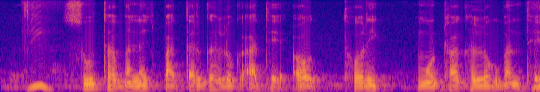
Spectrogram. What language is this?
Chhattisgarhi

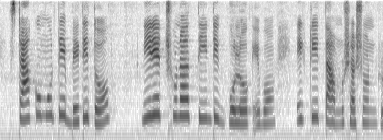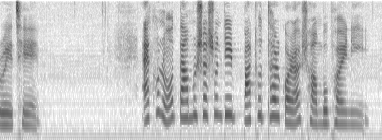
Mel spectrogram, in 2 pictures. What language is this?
Bangla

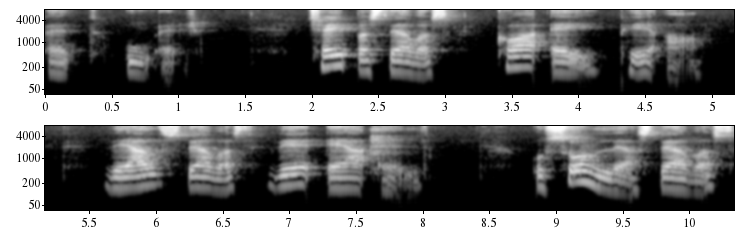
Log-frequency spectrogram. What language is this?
Faroese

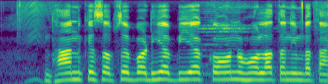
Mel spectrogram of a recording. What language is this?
Bhojpuri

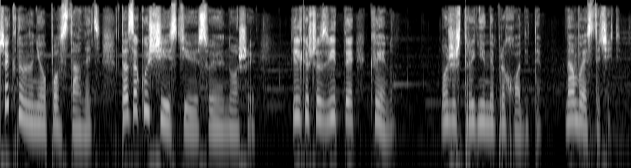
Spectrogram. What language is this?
Ukrainian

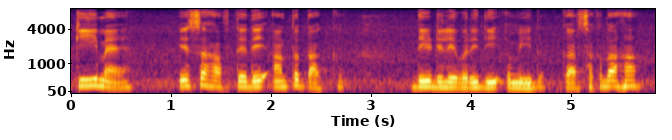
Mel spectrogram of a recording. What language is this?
Punjabi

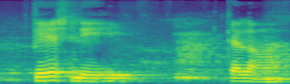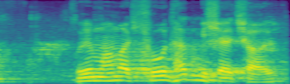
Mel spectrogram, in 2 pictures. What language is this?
Maithili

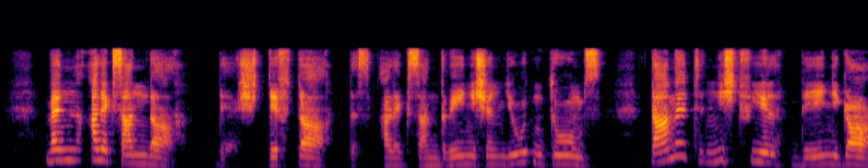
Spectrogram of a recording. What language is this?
German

